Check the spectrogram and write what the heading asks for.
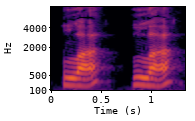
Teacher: the tip of the tongue touches the upper palate · Term: light L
